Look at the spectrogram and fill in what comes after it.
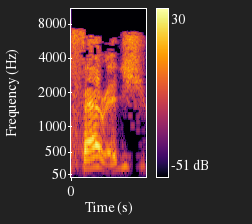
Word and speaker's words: Farage: So therefore, at that level, Nigel Farage, rhymes with you know what, was the guy who pushed this entire thing on Cameron.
